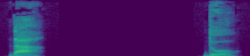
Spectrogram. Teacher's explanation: Ang lugar ay dulo ng dila, itaas na gilagid.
